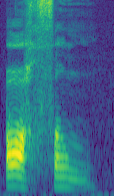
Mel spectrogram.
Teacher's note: Isso aqui é um ditongo. Por quê? Porque eu tenho uma vogal e uma semivogal.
